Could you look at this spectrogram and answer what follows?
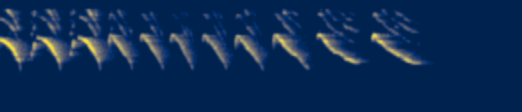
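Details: Yorkshire canary for song training: about ten loud sharply descending whistled notes, repeated roughly every fifth of a second, with the final notes sweeping lower before silence.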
